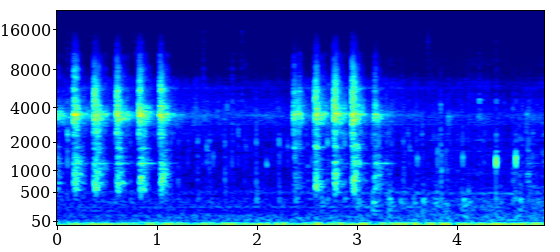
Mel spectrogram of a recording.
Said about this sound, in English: So I'm gonna dump the beans into the cauldron of cow flesh.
